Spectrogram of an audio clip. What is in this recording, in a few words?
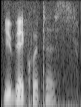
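"ubiquitous", English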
